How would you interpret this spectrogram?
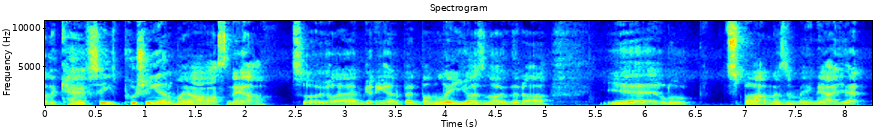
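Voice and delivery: ordinary delivery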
